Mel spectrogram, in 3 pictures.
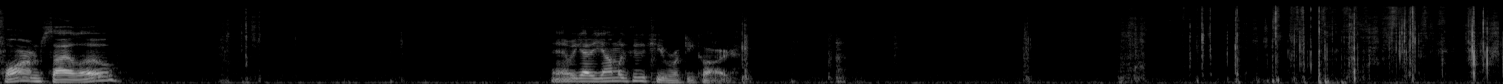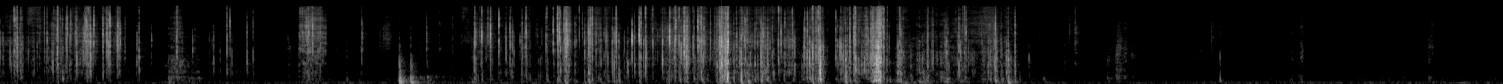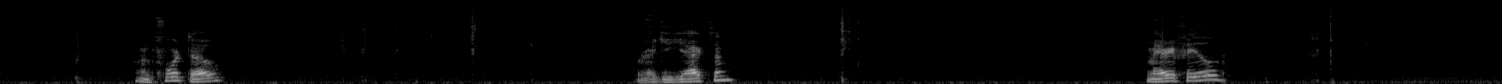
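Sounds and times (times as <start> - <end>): foil wrapper crinkling: 11.8 - 25.8.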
